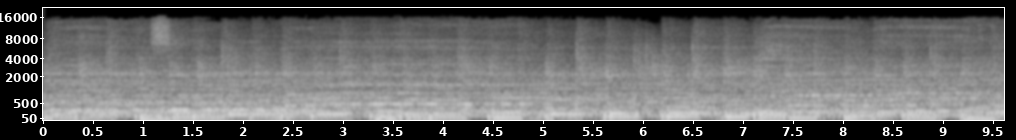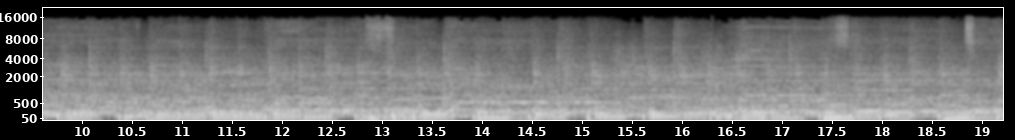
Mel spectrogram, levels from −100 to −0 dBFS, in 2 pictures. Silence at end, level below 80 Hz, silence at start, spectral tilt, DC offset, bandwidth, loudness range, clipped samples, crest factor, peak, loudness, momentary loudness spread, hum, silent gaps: 0 s; -30 dBFS; 0 s; -5.5 dB/octave; under 0.1%; 16.5 kHz; 1 LU; under 0.1%; 14 dB; -8 dBFS; -23 LUFS; 2 LU; none; none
